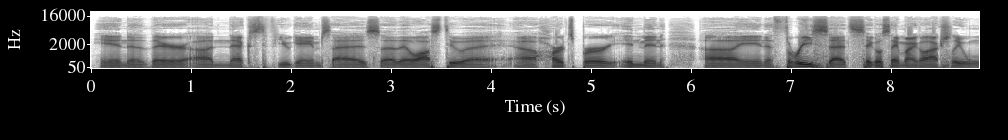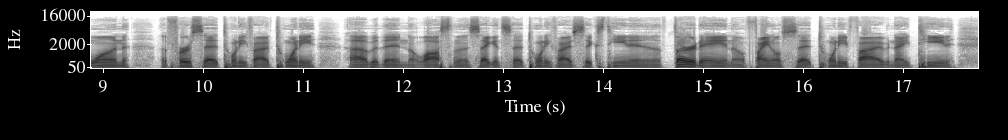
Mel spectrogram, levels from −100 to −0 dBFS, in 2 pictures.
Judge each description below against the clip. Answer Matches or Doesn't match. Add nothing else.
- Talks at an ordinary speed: Matches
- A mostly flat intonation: Matches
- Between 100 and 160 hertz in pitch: Doesn't match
